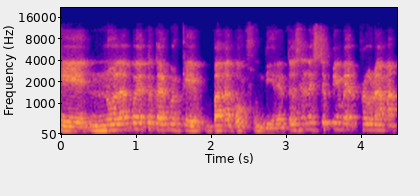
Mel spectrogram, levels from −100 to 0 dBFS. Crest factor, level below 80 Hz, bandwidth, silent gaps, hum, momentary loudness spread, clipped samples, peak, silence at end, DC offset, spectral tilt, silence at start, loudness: 18 dB; -70 dBFS; 13 kHz; none; none; 8 LU; under 0.1%; -8 dBFS; 0 s; under 0.1%; -4.5 dB/octave; 0 s; -25 LUFS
